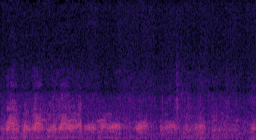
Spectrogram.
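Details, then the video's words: Penned ducks are released one morning after being kept in an extra hour, then hurry toward the lake. Busy chorus of nasal, buzzy quacks, several birds calling over each other in quick bursts. "Ducks At The Creek Morning Rush"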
